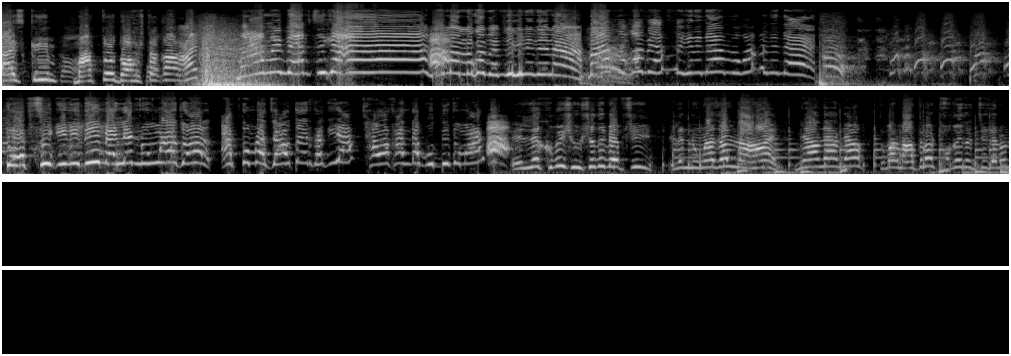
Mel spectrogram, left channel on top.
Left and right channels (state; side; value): silent; right; digital silence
